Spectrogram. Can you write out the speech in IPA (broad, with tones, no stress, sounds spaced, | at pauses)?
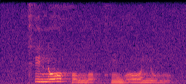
kʰ ɪ˦ n oː˦ h o˨ ŋ o˨ kʰ ũ˨ w oː˦ n u˦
